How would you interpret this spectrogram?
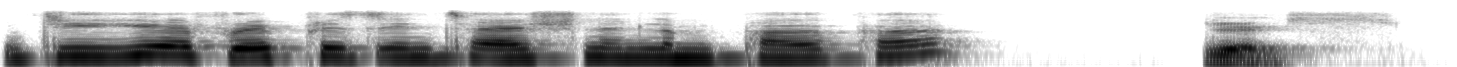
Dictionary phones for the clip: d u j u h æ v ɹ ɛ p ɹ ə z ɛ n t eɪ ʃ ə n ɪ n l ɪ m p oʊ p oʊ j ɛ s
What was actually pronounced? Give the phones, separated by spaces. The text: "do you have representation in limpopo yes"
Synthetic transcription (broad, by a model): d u j u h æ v ɹ ɛ p ɹ ə z ɛ n t eɪ ʃ ə n ɪ n l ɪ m p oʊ p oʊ j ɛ s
